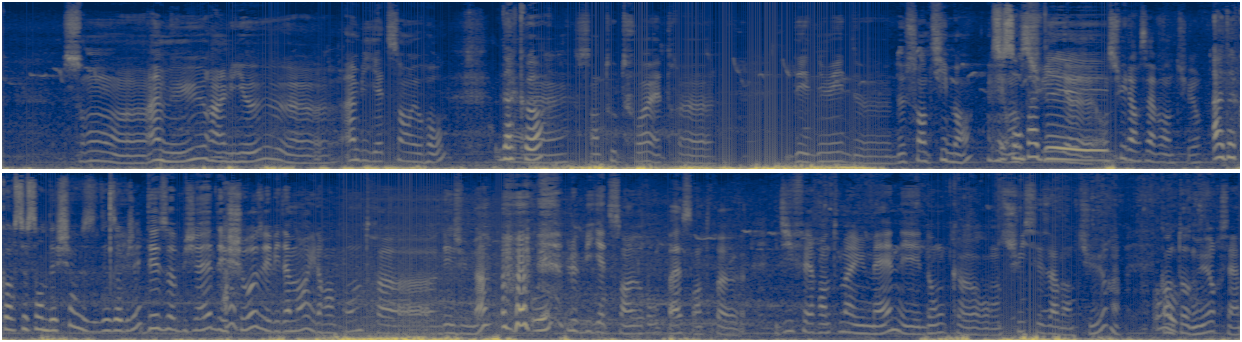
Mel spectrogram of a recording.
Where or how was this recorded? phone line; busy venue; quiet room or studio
busy venue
